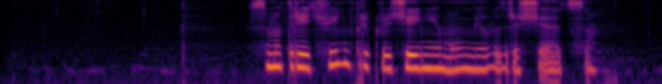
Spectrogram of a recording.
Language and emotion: Russian, neutral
